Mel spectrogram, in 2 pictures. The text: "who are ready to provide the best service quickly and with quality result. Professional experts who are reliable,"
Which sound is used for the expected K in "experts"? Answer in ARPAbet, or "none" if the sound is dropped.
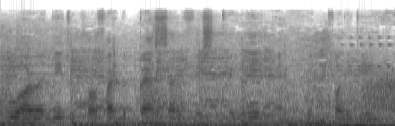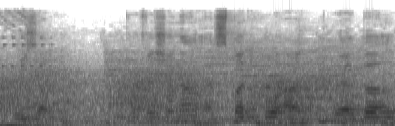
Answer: none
